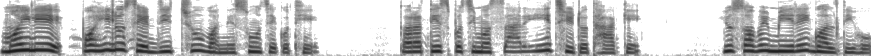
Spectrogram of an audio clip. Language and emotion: Nepali, sad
